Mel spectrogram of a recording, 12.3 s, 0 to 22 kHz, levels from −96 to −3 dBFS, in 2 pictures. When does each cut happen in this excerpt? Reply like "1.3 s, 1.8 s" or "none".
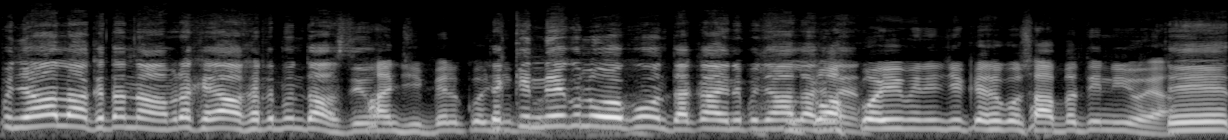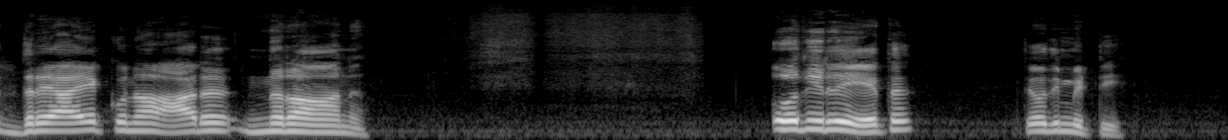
5.8 s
